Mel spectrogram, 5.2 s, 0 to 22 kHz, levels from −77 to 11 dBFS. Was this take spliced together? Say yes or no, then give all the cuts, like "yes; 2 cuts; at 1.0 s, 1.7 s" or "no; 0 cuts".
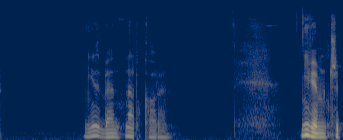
yes; 1 cut; at 2.0 s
